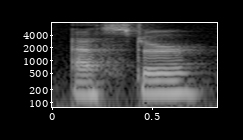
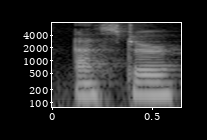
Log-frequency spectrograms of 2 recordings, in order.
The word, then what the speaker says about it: Esther: In Esther, the letters th just say the t sound. Esther. Esther. We use a true T here because it's after the S.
